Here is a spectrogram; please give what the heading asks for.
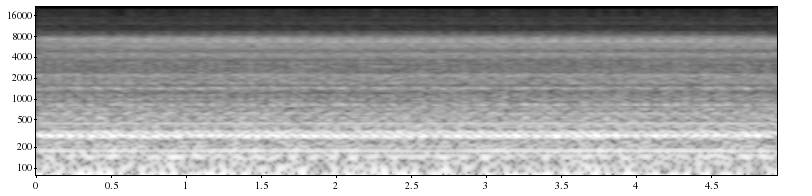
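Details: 2013 Mazda 3, 2.0L Skyactiv, automatic, cold start after replacing bad MAF sensor (P0171, P0101) and clearing codes; steady even idle hum coming down from high idle, nothing irregular.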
